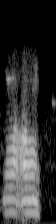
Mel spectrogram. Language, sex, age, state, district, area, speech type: Assamese, female, 45-60, Assam, Udalguri, rural, conversation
